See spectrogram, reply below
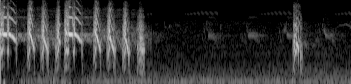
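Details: Grey francolin, the Sindhi bagra teetar, calling: a quick burst of about eight harsh, squawky notes in under two seconds, then silence and one more single rasping note.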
